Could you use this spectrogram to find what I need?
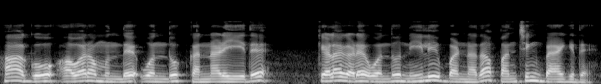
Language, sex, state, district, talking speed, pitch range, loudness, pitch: Kannada, male, Karnataka, Bangalore, 130 wpm, 125-160 Hz, -11 LUFS, 135 Hz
